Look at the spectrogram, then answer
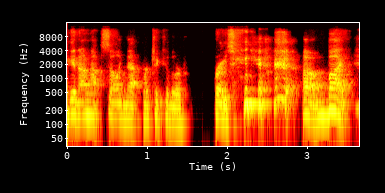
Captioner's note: laughs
